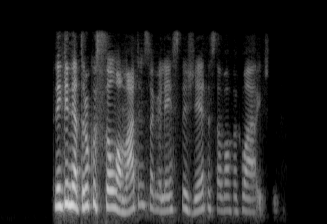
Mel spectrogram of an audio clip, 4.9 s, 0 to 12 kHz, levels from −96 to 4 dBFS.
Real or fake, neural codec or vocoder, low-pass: fake; codec, 16 kHz, 0.8 kbps, ZipCodec; 7.2 kHz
